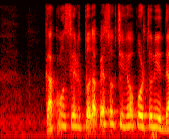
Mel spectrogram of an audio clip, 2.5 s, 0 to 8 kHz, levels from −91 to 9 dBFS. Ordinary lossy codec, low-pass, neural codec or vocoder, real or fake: none; 7.2 kHz; none; real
